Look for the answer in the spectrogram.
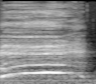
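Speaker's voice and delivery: sudden startled intake of breath; sharp gasp. Retold or imitated. Parent walking into a messy room, sharp gasp. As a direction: gasp at the mess like a shocked parent.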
